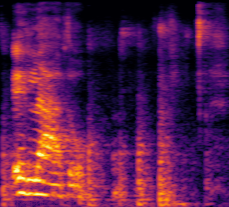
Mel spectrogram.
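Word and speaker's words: helado: stressing that vowel fabricas remember the rule the h is not pronounced at the beginning of a war so that's not hella is elado now for the ones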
